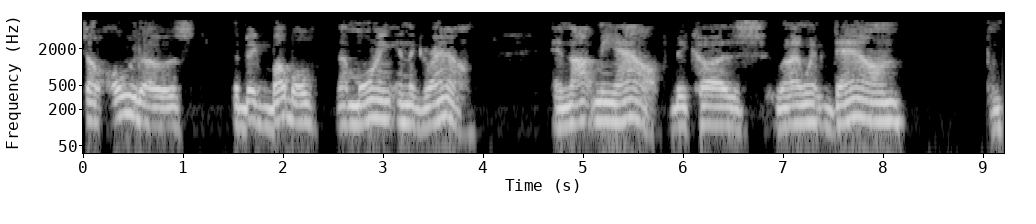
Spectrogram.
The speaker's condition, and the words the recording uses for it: Aphasia. You have a different kind of aphasia from what I'm getting, and it is Wernicke's aphasia.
